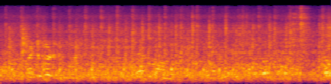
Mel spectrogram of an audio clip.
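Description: Indistinct background voices over a steady din of clatter and clicks.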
